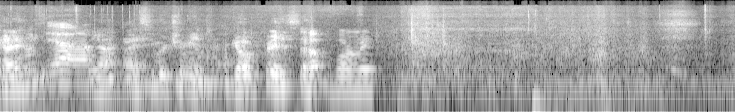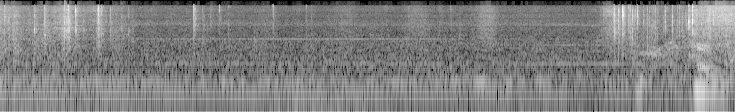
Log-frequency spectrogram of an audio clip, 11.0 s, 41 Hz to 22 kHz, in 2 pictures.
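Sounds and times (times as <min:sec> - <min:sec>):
steady low hum: 0:00.0 - 0:11.0
rustling and creaking on padded table: 0:02.9 - 0:06.4.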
